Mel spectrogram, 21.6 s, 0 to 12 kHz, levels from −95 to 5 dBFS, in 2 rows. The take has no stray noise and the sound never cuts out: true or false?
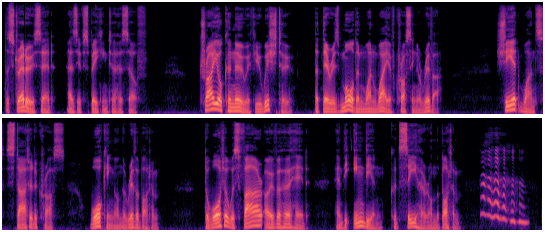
false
